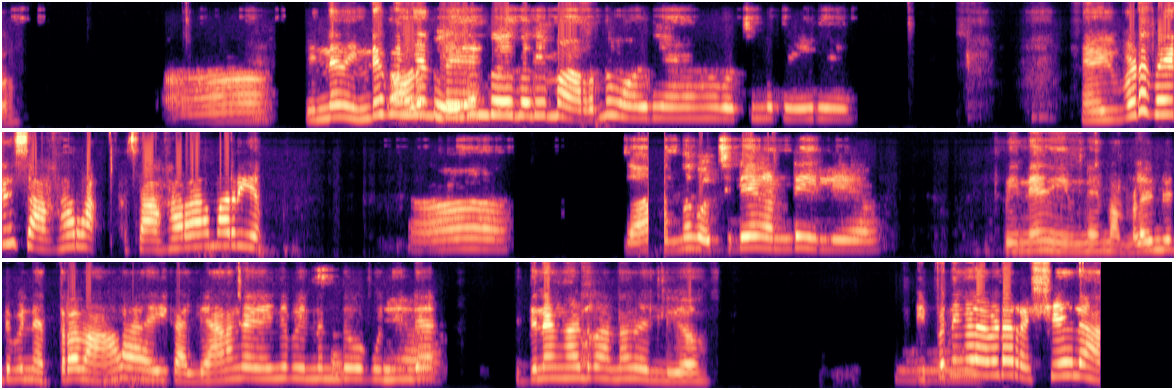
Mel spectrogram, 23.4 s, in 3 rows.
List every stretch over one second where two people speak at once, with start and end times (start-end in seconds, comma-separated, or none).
none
